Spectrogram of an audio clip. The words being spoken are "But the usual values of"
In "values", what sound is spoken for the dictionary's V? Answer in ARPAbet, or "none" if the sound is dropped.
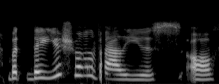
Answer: V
